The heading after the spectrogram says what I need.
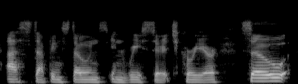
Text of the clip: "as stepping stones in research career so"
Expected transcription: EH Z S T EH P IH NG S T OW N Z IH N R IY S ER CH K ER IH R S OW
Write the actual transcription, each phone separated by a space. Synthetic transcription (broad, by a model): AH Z S T EH P IH NG S T OW N Z IH N R IY S ER CH K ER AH R S OW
